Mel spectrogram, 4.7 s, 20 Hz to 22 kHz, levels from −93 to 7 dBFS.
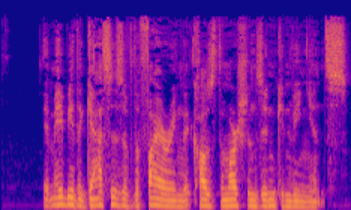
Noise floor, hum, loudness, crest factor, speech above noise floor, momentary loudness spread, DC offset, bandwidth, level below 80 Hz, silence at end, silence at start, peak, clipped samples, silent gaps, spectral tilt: -62 dBFS; none; -21 LUFS; 20 dB; 40 dB; 5 LU; under 0.1%; 16 kHz; -54 dBFS; 0.05 s; 0.6 s; -2 dBFS; under 0.1%; none; -4.5 dB/octave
